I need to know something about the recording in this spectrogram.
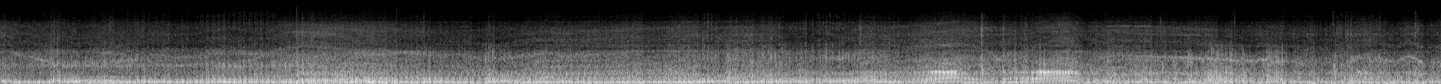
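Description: Honda Africa Twin's parallel-twin engine running at low speed under the rider, its pitch rising and falling with the throttle as the bike moves off along a loose gravel and dirt track.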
